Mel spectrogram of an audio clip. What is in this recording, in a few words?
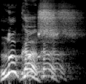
Dutch Announcer; Lucas; SSBU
